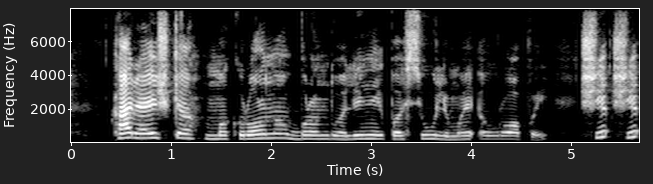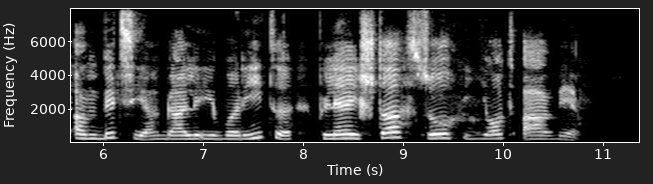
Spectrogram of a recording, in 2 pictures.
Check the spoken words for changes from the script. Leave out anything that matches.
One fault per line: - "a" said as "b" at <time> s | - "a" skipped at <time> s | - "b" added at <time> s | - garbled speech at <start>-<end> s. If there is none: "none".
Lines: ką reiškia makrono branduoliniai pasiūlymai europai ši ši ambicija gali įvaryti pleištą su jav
none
